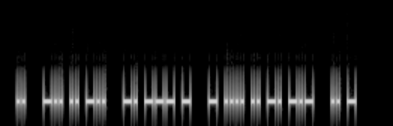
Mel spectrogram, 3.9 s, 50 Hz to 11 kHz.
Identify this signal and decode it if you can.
Morse code, heard as a keyed tone, about 44 wpm, 700 Hz. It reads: I DID NOT THINK IT
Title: Sets of 5 Words Encore2 45wpm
